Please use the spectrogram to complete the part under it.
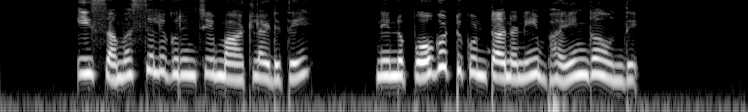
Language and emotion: Telugu, fearful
